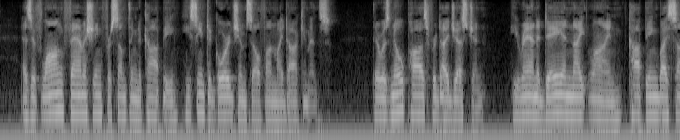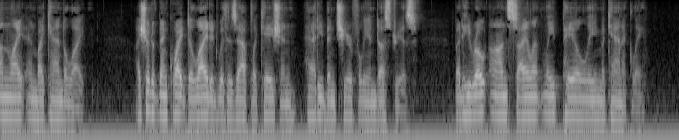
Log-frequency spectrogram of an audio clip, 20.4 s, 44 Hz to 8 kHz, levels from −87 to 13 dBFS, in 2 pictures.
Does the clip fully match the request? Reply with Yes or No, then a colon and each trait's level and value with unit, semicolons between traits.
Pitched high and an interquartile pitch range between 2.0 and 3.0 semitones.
No: low, 105 Hz; narrow, 2.5 semitones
